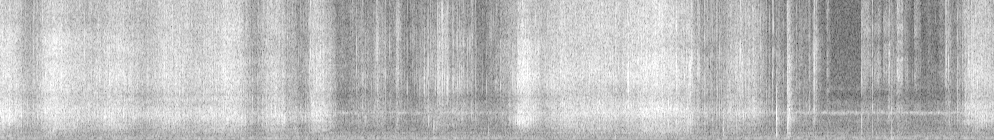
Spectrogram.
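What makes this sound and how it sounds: A brown kraft paper pouch is turned over in the hands, crinkled and squeezed with fingertips and long nails. Dense, bright rustling and crackling swells and fades in waves over a faint steady low hum, with a couple of sharp crisp snaps near the end.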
